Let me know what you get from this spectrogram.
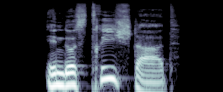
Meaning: industrialized country
- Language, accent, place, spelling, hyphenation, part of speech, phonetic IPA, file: German, Germany, Berlin, Industriestaat, In‧dus‧t‧rie‧staat, noun, [ɪndʊsˈtʁiːˌʃtaːt], De-Industriestaat.ogg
